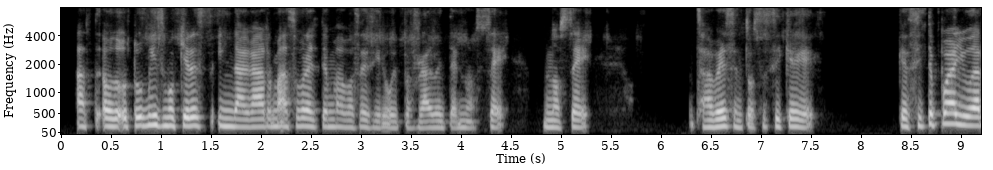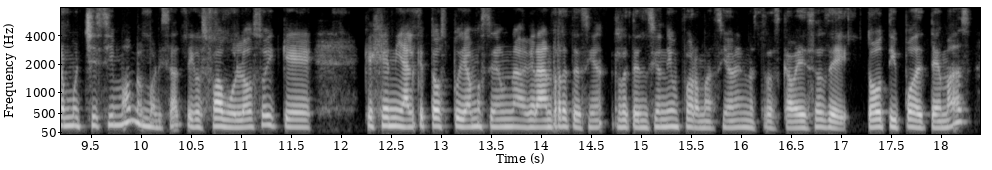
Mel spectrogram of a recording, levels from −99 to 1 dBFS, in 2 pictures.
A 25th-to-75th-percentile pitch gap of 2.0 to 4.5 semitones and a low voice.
No: average, 2.8 semitones; medium, 180 Hz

